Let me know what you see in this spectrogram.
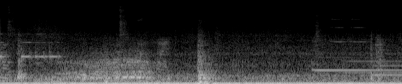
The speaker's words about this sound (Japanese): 扉閉めます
